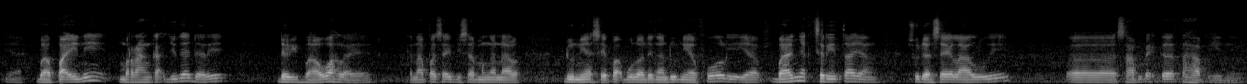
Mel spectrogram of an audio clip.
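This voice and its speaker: A man's voice: medium pitch, steady tone, normal speed, darkish tone, poor audio. Middle-aged guy, earnest and fatherly, chatty storytelling, bit of faint noise behind. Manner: earnest, fatherly, speaks in quoted advice to his ward. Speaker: guest, foster father and football mentor. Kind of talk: heartfelt conversational storytelling.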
